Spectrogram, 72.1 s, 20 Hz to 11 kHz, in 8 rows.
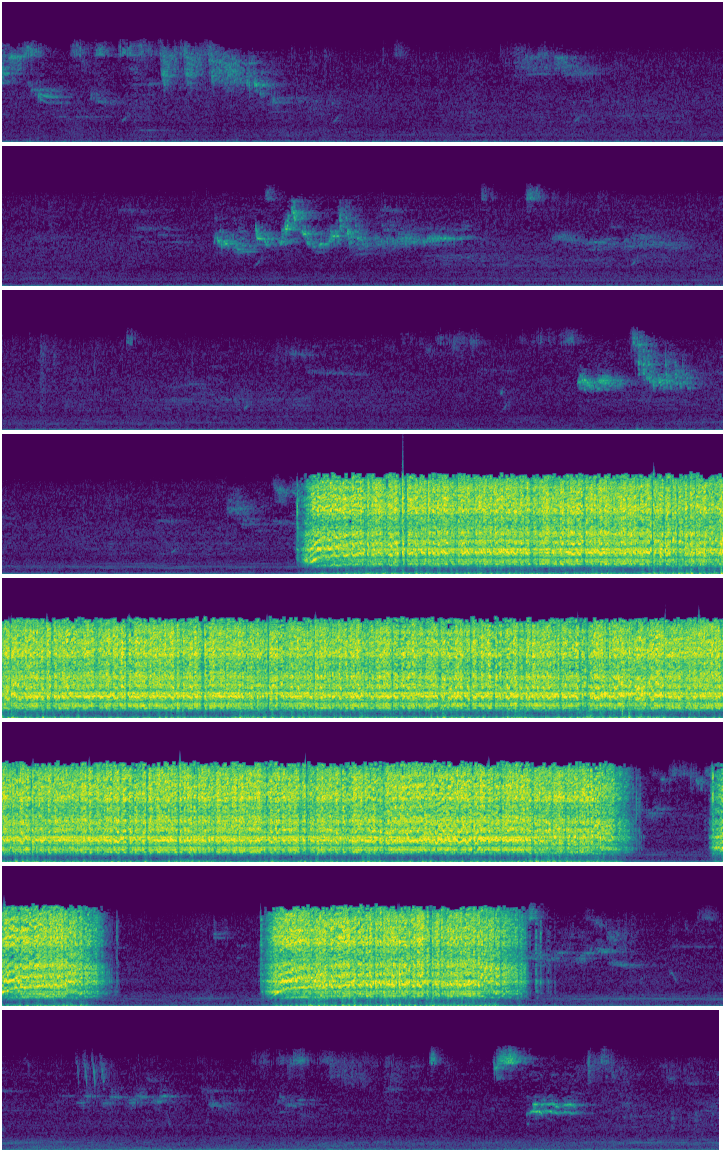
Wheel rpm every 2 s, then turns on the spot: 0, 0, 0, 0, 0, 0, 0, 0, 0, 0, 0, 0, 0, 0, 0, 80, 230, 240, 230, 230, 230, 230, 230, 240, 230, 220, 90, 90, 30, 210, 40, 0, 0, 0, 0, 0.
52-54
